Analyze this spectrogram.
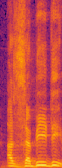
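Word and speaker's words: الزبيدي: Az-Zabidi, bukan Zubaid, Zabid.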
